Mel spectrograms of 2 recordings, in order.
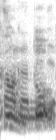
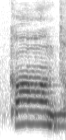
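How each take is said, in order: First: The first vowel is strong and short. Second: The first vowel is drawn out long. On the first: The speaker calls it right. "強く、しかし短く発音する" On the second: The speaker calls it wrong. "カーントって言っても、うん、パーンドって言ってもいいけどちょっとおかしい"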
